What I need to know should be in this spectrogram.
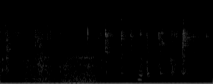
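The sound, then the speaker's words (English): Faint typing on a computer keyboard, a sparse scatter of light clicking keystrokes over a low steady hiss, with no talk over it. “There's several people there that weren't there the last time I saw. Does anybody? I'll type it out.”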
